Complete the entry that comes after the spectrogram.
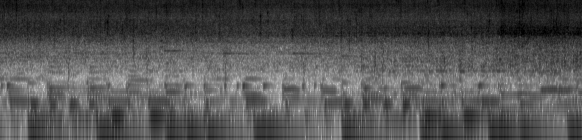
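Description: Sliced shallots and garlic sizzling in hot oil in a wok, the sizzle growing stronger near the end. Background music with a melody and a bass line plays over it.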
